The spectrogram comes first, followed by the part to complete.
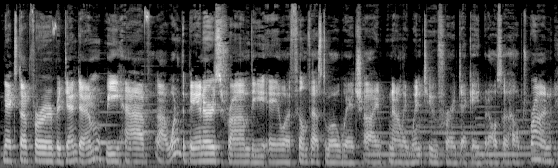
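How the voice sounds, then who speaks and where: Male host and filmmaker with a mid-pitched voice, casual and chatty, faint music bed. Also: steady tone, normal speed, hardly any pauses. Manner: easygoing, chatty, with small laughs and fillers. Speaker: filmmaker hosting his own show. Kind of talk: casual narration over behind-the-scenes clips.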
